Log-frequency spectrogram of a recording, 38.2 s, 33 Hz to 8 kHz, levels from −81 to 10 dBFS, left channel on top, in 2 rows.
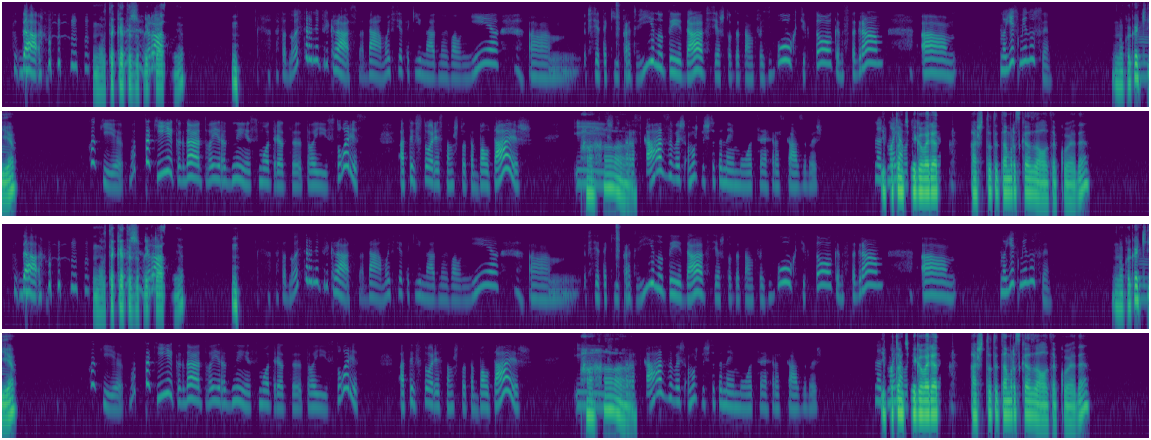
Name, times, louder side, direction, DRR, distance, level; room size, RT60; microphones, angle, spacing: voice 1, 0.2-0.8 1.1-1.4 2.0-2.7 4.7-12.0 12.4-15.9 16.6-17.5 18.9-19.3 20.6-25.0 25.7-27.9 28.7-32.8 33.7-34.2, left 3 dB, 70° left, 4.8 m, -34 dB
voice 2, 1.5-3.0 3.8-3.9 18.5-19.4 28.8-29.6 33.8-34.7 35.3-37.2, right 1 dB, 20° right, 2.6 m, -24 dB
open air
head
